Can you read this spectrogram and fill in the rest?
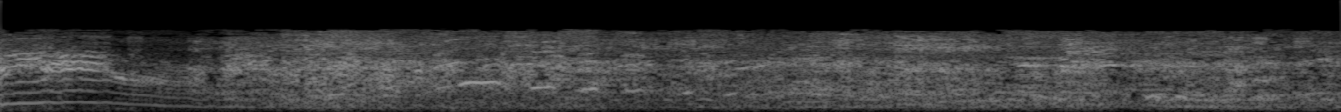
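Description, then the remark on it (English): A cat named Clobber caterwauls, opening with a loud, wavering yowl that bends up and down, followed by continued growling and hissing over a busy, noisy background. “He's just a little nervous with strangers.”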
